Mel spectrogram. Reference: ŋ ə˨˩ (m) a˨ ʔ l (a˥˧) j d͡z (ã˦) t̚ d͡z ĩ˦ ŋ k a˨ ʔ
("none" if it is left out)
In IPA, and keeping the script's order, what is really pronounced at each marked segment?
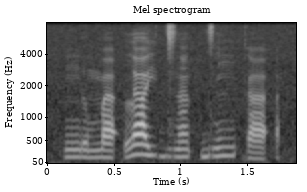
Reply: m, a˥˧, ã˦

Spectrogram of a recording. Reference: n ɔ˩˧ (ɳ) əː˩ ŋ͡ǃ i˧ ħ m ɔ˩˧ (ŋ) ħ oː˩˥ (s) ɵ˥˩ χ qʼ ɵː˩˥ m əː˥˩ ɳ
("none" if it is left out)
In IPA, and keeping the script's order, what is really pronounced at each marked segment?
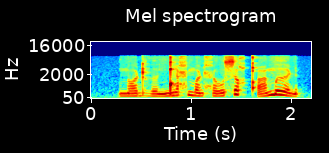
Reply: ɖʱ, ɳ, s

